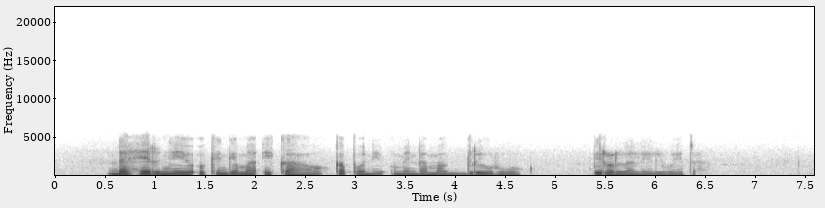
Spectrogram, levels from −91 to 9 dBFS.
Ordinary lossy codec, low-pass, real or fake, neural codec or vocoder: Opus, 24 kbps; 5.4 kHz; real; none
